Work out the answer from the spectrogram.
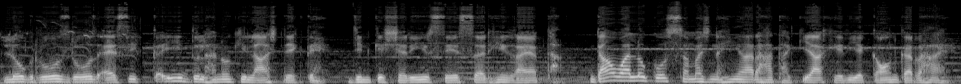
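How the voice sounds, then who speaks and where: A man's voice: fairly low pitch, a little slow, few pauses, soft background music. A man narrating a scripted spooky village story as its storyteller.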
